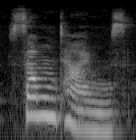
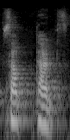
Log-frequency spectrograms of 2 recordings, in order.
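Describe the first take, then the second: First: The s and m sounds are held long. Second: The s and m sounds are cut short. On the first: The speaker calls it right. "fully pronounce the continuant. So I want you to say sometimes" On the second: The speaker calls it wrong. "Don't say sometimes"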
